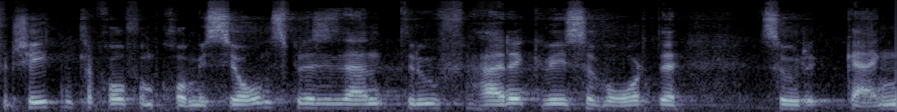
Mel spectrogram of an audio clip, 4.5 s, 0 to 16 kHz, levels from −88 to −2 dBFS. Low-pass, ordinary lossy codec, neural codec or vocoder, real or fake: 14.4 kHz; Opus, 24 kbps; vocoder, 44.1 kHz, 128 mel bands, Pupu-Vocoder; fake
